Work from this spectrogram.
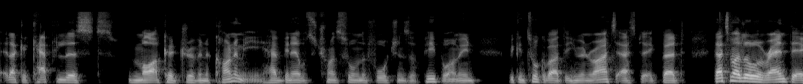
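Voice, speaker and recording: A middle-aged man from South Africa hosting a podcast, talking in opinionated, animated rants with laughter. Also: fairly low pitch, no echo, clean studio sound. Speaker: podcast host. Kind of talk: casual interview chat.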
